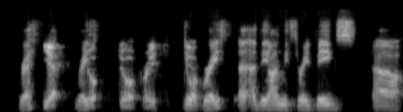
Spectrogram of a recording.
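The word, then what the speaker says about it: Duop Reath: that how you say his name wrestle yep do up wreath the only three bigs uh on on the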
